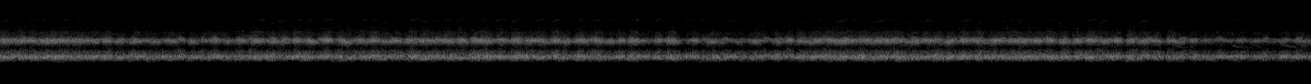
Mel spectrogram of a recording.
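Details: Rice paddy frogs in Kōnosu, Saitama, Japan, calling together late at night in early summer, TASCAM Portacapture X8 recording; a thick, constant chorus of croaking pulses holds steady throughout, nothing else audible.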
